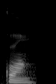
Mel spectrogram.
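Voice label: "guang", Mandarin Chinese, neutral tone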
